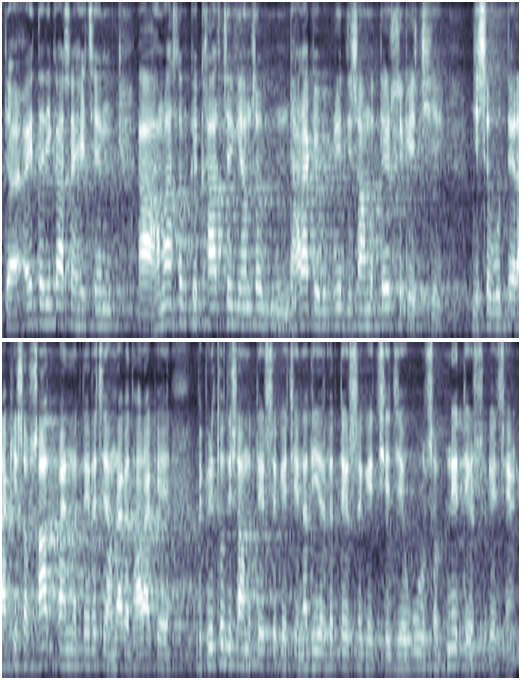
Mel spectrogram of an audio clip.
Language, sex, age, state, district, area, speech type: Maithili, male, 18-30, Bihar, Supaul, rural, spontaneous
